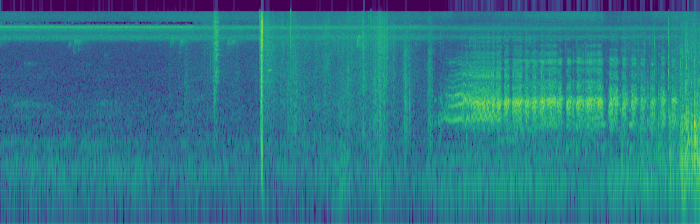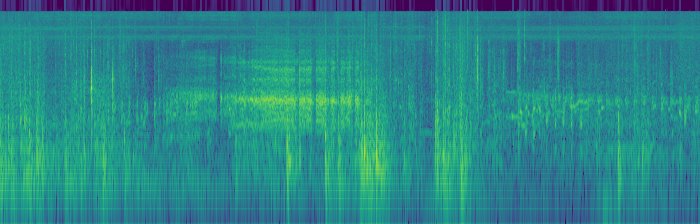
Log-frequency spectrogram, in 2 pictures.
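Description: Chickens clucking and calling in uneven bursts, loudest in two stretches in the second half. Before that it is quiet, with only a faint steady high insect drone.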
